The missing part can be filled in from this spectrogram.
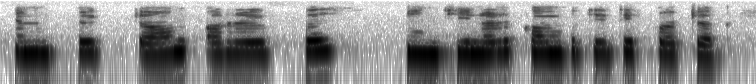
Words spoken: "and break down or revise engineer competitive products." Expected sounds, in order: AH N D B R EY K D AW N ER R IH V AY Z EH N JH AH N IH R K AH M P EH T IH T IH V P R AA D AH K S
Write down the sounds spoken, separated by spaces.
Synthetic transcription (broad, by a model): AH N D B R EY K D AW N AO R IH F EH S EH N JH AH N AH R K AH M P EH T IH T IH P R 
